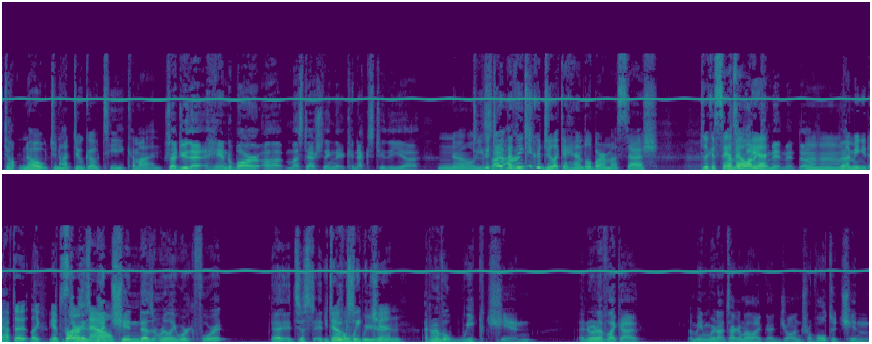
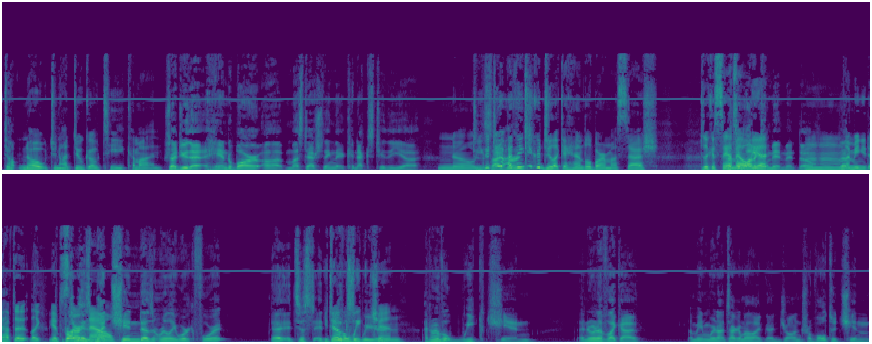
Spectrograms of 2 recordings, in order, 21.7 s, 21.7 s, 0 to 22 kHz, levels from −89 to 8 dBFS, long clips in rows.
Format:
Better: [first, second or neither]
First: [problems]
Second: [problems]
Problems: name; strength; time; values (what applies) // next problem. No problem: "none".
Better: second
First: high-pitched whine; loud; throughout; 9.5 kHz, 6 dB below the speech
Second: high-pitched whine; faint; throughout; 9.5 kHz, 30 dB below the speech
